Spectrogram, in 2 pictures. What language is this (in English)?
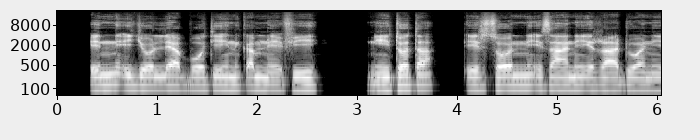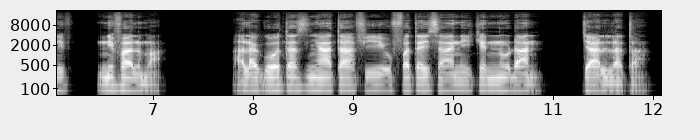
Oromo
